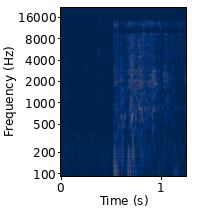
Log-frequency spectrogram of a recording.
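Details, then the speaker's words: Vintage Homelite XL-12 chainsaw manual oiler after o-ring replacement and spring reinstalled: two firm, clean pump strokes with a dull thump each, no rattling or hissing; manual oiler pumping normally. "so that's usually all there is to fixing the manual oiler on these just a simple o-ring replacement"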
